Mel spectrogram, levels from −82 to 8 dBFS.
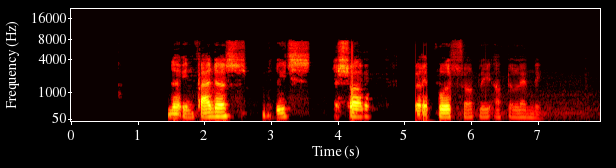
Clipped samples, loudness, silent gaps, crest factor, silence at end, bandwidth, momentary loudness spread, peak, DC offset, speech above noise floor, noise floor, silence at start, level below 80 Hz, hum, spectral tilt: under 0.1%; -18 LUFS; 4.90-5.15 s; 20 dB; 1 s; 8.2 kHz; 23 LU; -2 dBFS; under 0.1%; 43 dB; -62 dBFS; 1.45 s; -58 dBFS; none; -5 dB/octave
